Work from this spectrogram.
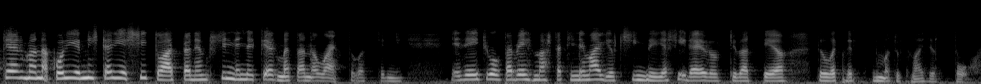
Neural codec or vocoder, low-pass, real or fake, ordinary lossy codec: codec, 16 kHz, 1 kbps, FunCodec, trained on LibriTTS, 50 frames a second; 7.2 kHz; fake; none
